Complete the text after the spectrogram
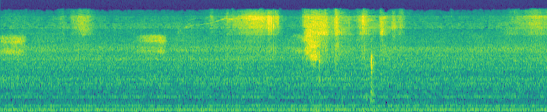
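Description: A pen scratches on paper in short strokes.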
